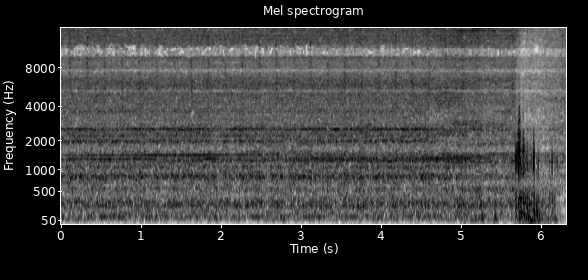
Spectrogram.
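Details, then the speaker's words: Chinese diesel night heater for a workshop, shortly after ignition with the exhaust slightly warm as it warms up and ramps its output: a steady, even low roar with no popping, misfiring or surging; the burner is running cleanly. "well it's burning out slightly warmer I wouldn't say hot I'm not sure a little double blob means it's warming up oh it's cranking up"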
